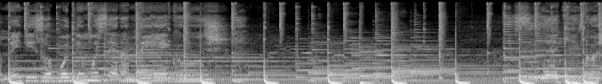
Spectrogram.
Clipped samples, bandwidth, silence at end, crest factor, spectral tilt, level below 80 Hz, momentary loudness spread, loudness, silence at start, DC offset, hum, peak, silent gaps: 0.1%; over 20 kHz; 0 s; 10 dB; -5 dB/octave; -14 dBFS; 6 LU; -12 LUFS; 0 s; under 0.1%; none; 0 dBFS; none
